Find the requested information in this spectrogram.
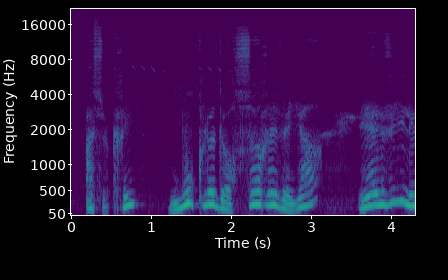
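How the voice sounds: The reading voice sounds natural, its intonation lively.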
